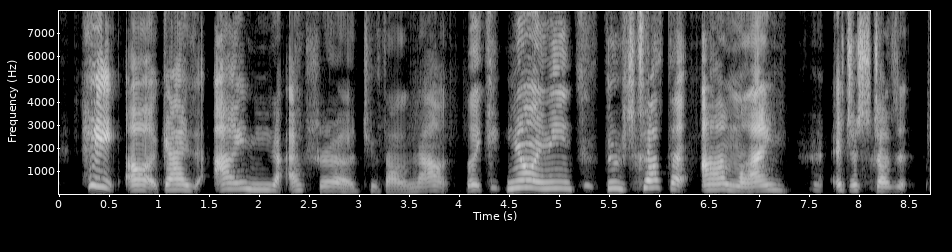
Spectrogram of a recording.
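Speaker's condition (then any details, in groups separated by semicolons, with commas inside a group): Cerebral palsy; present from birth, severe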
